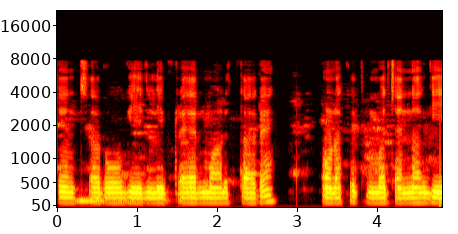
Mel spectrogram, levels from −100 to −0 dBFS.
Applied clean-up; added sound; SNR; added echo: none; none; none; none.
